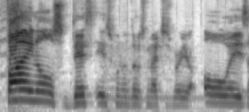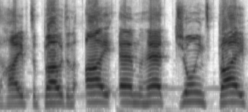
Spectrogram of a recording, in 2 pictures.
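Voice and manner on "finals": announcer drawl. Acted. Hyped intro, stretched word.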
